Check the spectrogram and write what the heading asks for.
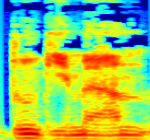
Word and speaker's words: bogeyman: And they were a little down on the Carpenter movie because of they pronounced it Boogeyman rather than Bogeyman.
